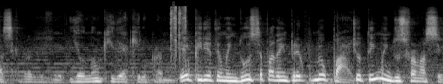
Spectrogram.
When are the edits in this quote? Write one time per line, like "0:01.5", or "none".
0:01.7
0:03.5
